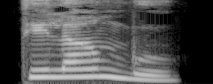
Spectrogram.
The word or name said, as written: ತಿಲಾಂಬು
